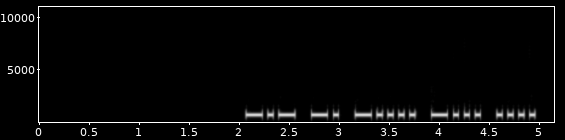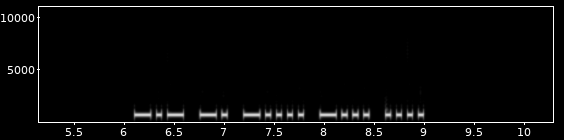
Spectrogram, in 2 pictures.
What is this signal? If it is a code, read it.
Morse code, heard as a keyed tone, about 22 wpm, 700 Hz. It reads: KN6BH KN6BH
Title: USA Call Signs - 5 Characters - Repeated 2x - 22wpm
